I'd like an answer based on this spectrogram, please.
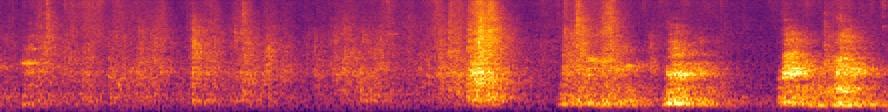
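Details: Five-and-a-half-week-old puppies: after quiet rustling, a series of short, rough yelps and little barks arrives in quick, uneven bursts about a second apart.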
